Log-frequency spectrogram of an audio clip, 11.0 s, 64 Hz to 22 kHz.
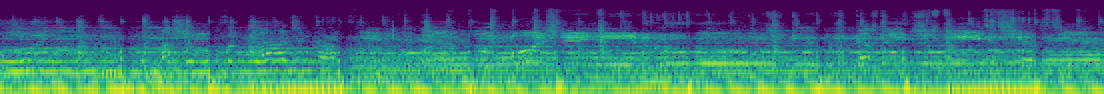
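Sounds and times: pop song with heavy bass: 0.0 - 11.0.

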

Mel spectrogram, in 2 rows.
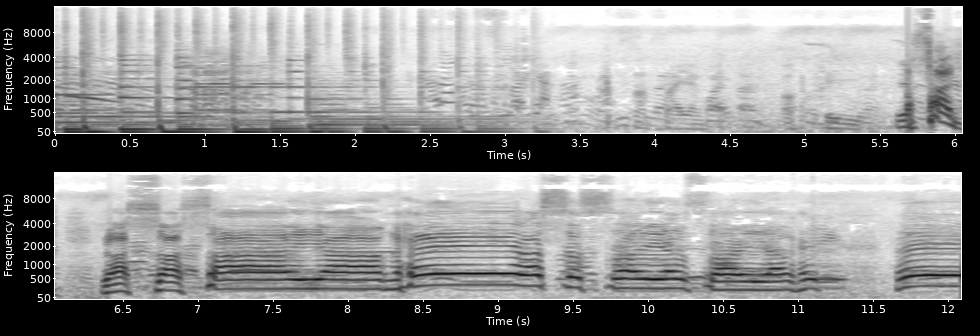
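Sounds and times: people talking quietly: 2.4 - 12.0.

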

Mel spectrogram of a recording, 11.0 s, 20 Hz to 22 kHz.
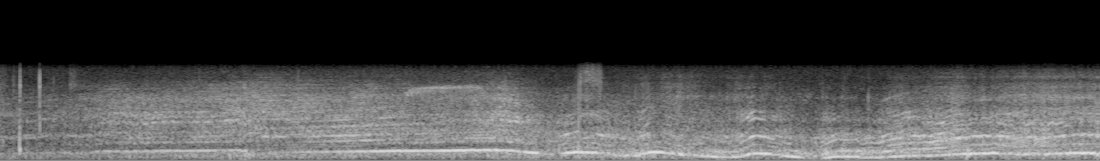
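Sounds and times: rally car engine at high revs: 0.6 - 11.0.

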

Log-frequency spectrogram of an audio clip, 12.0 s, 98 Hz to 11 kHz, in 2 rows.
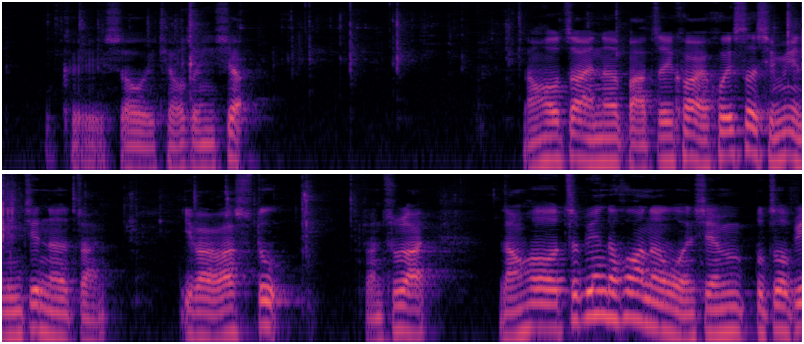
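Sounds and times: plastic toy parts being handled: 0.0 - 4.9, 5.6 - 9.8.

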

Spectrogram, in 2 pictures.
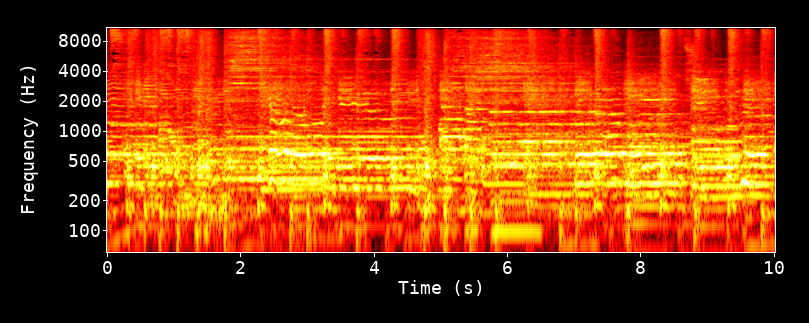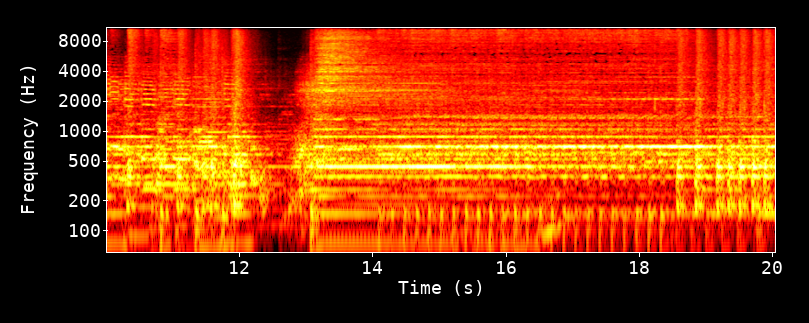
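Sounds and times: blues-rock band playing: 0.0 - 20.0.

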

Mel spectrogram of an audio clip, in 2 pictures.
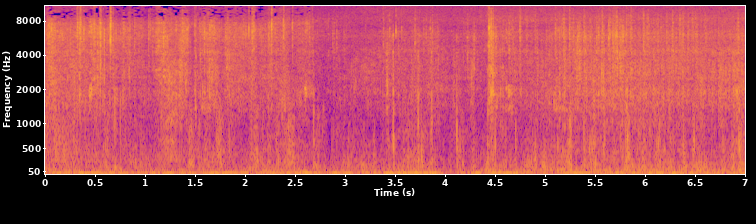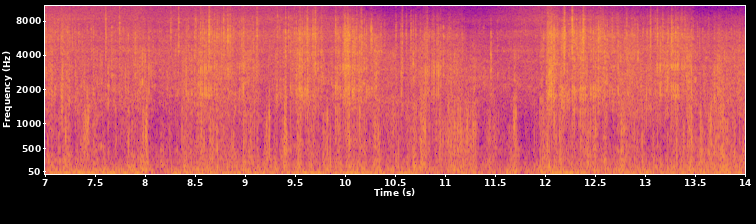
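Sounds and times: bike chain and frame rattling: 0.0 - 14.0
tyres rumbling on dirt: 0.0 - 14.0
wind buffeting microphone: 0.0 - 14.0.

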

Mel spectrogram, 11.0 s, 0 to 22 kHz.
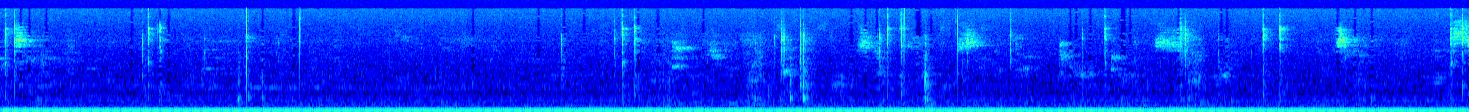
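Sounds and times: computer mouse clicks: 0.0 - 0.2, 1.0 - 2.0, 4.2 - 4.9, 5.8 - 9.7
steady low hum: 0.0 - 11.0.

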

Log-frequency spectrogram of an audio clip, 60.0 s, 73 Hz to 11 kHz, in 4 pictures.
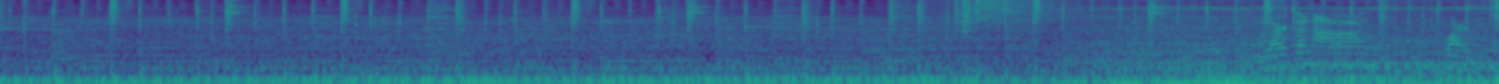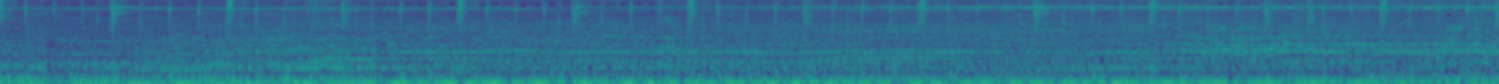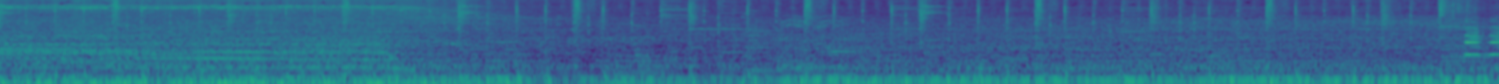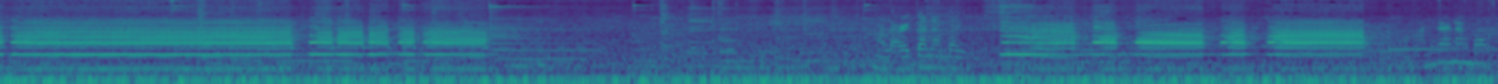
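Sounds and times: ship engines rumbling: 0.0 - 59.9
ship's horn blast: 11.9 - 35.1, 44.5 - 50.5, 54.8 - 59.2.

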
